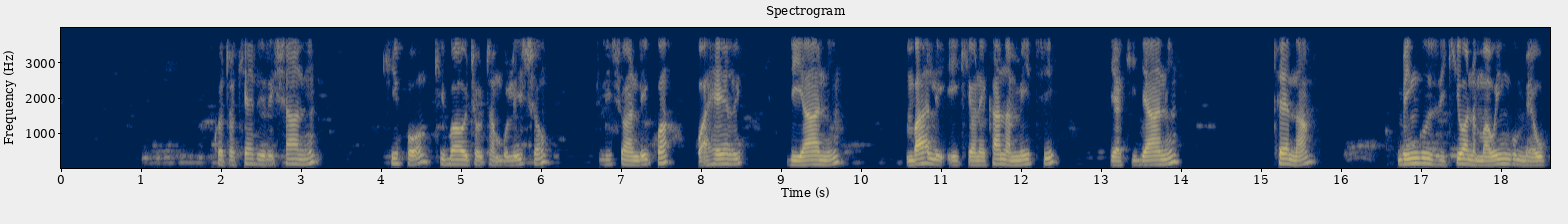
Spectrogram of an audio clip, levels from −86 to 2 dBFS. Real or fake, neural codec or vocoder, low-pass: real; none; 3.6 kHz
